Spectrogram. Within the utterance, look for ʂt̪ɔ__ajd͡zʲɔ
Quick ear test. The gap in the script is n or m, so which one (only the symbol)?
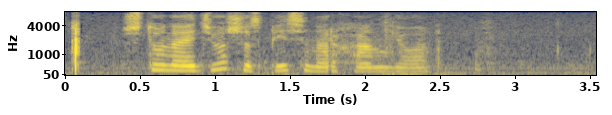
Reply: n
